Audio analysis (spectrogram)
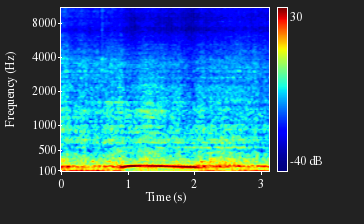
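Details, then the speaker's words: Nissan Titan V8 pickup started up: deep, raw roar swelling with revs, far too loud for stock, like the muffler was chopped off; owner suspects the muffler or converter was cut, not confirmed. "yeah it's got some exhaust going on doesn't it it really just sounds like somebody chopped the muffler off"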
